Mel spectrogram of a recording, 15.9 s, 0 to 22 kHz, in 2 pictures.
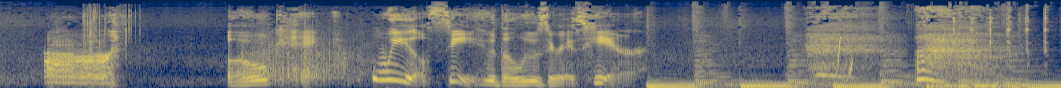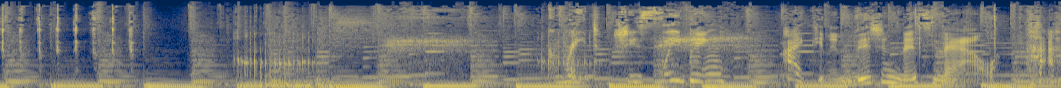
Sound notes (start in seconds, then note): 5.9 snoring; 6.0 happy sigh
